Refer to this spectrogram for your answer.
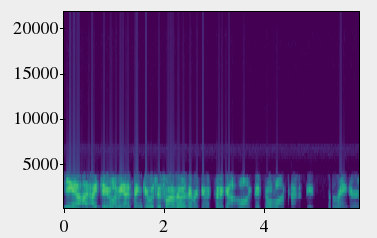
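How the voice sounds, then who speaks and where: A man at medium pitch, very fast with hardly any pauses, with lively intonation and big swings in loudness. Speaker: baseball radio broadcaster. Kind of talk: interview answer. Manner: conversational, with filler words.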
